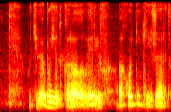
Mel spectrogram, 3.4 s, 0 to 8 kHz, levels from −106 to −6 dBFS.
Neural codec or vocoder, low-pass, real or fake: vocoder, 22.05 kHz, 80 mel bands, HiFi-GAN; 7.2 kHz; fake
